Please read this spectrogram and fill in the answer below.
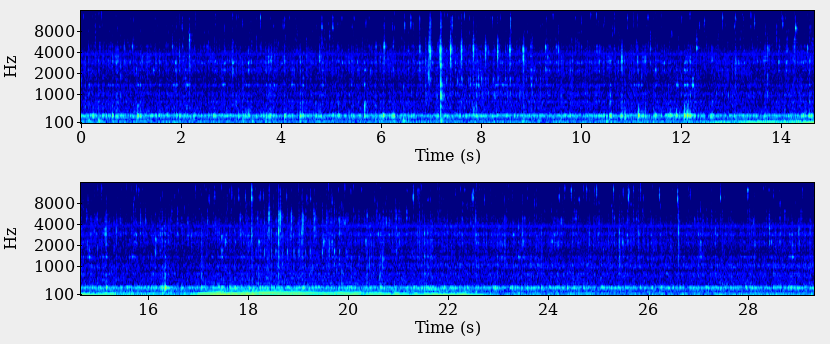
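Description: Thin stream of water trickling steadily from a bathroom faucet into the sink, with faint clicks of a cat lapping at the stream. A low hum swells in the middle, rises in pitch, and fades out several seconds later.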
